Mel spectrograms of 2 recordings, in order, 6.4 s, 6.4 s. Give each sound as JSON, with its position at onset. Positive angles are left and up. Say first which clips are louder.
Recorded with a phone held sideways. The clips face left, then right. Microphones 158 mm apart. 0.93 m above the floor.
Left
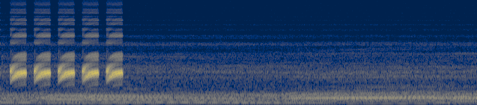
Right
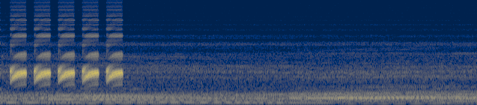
{"t": 0.1, "sound": "an alarm", "louder": "left 1 dB", "side_deg": -15}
